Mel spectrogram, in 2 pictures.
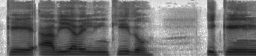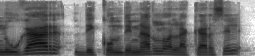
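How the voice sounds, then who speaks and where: A man's voice: fairly high pitch, unhurried, clean tone, no room sound, studio quality. A male pastor preaching an emphatic sermon, speaking straight to his congregation and often addressing them as brother. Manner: emphatic preaching, often calls listeners "hermano".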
